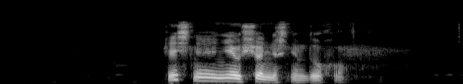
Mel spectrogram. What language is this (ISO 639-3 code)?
bel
